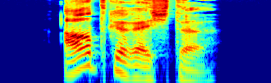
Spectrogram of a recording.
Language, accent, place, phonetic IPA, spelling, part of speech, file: German, Germany, Berlin, [ˈaːʁtɡəˌʁɛçtə], artgerechte, adjective, De-artgerechte.ogg
- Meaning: inflection of artgerecht: 1. strong/mixed nominative/accusative feminine singular 2. strong nominative/accusative plural 3. weak nominative all-gender singular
